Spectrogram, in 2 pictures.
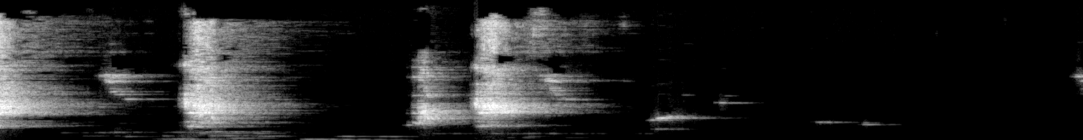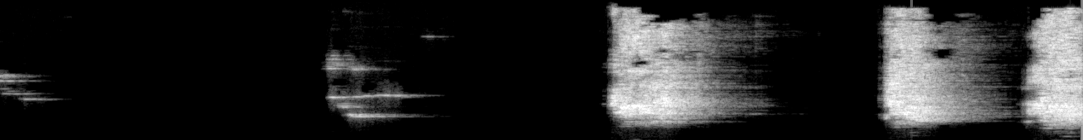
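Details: Nias hill myna, recorded as a master track for teaching other birds, gives short harsh bursty calls in two clusters separated by a long silence, with faint soft notes between them.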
